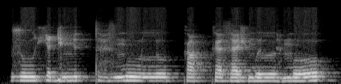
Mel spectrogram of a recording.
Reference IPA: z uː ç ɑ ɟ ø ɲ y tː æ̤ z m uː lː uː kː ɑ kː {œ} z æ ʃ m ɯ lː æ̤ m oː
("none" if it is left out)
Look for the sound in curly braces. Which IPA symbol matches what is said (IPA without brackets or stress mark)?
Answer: æ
